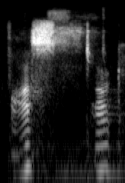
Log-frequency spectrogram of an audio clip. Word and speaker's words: Vostok: Vostok? How the heck do you... I don't know how to say that. You have to say it like a Russian.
